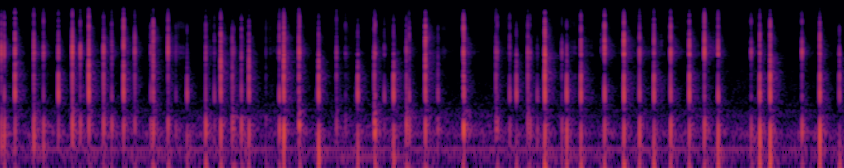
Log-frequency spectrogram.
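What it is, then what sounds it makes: Plastic lotion squeeze tube. A white plastic body butter squeeze tube with a pink cap is held upright and tapped with long nails, producing a fast, irregular run of sharp, dry, bright clicks. Each tap dies away almost instantly, with little low end beneath a faint steady hum.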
